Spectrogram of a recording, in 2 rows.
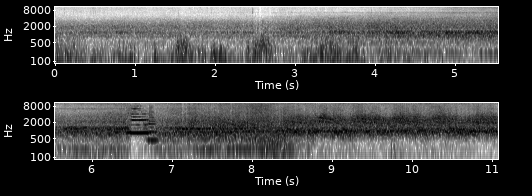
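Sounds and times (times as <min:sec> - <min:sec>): electric locomotive running: 0:00.0 - 0:11.0
locomotive horn toot: 0:06.4 - 0:07.1.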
